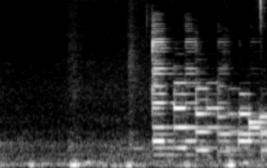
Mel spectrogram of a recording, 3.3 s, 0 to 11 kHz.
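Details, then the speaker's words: Samsung Galaxy S25 Ultra in-call speaker test in Phone Diagnostics; clear clean test melody with no rattle or distortion, speaker working fine; normal speaker test tone. "First, the phone will test the in-call speaker. Tap Play and you will hear a test sound. If you can hear it clearly, tap Yes to confirm."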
